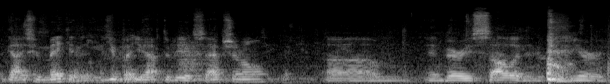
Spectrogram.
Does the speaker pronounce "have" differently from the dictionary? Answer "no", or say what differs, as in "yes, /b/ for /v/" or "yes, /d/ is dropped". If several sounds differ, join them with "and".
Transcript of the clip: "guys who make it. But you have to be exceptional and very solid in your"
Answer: yes, /f/ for /v/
